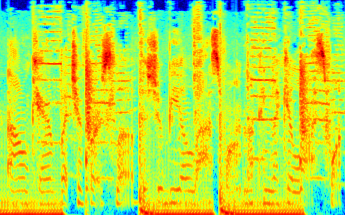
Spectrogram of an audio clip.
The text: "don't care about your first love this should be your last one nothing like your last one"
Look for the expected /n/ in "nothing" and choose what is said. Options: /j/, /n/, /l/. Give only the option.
/l/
